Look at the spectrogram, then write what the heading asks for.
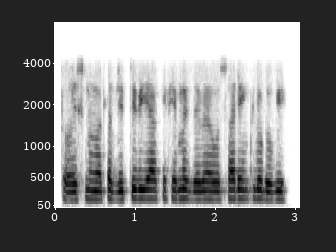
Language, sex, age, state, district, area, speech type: Hindi, male, 45-60, Rajasthan, Jodhpur, urban, conversation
